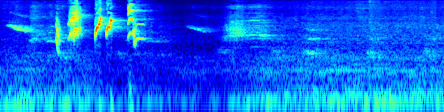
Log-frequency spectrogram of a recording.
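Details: Short burst of Sumatran leafbird (Cucak Kombo Lombok) song in its natural-fill style: a whistle, then a rapid cluster of sharp chirps and squeaks, followed by soft background hiss.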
